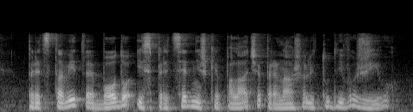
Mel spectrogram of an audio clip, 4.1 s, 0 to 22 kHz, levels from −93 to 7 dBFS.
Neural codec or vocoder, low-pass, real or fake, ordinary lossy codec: none; 7.2 kHz; real; none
